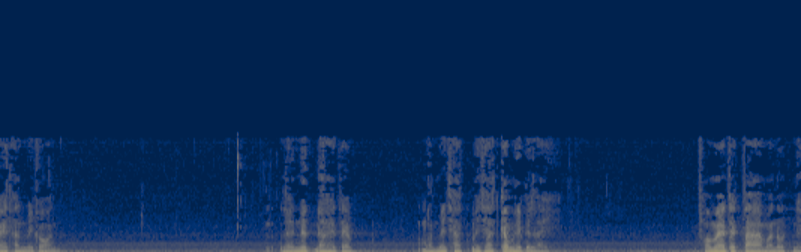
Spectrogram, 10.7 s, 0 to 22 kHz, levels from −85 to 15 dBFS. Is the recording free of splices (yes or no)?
yes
